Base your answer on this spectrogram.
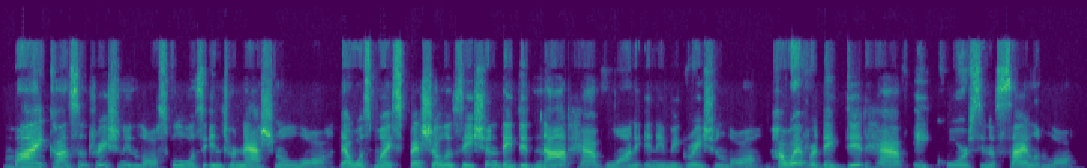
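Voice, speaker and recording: A middle-aged woman from Romania, an immigration attorney answering interview questions in a measured, articulate, formal way. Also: medium pitch, lively intonation, a bit bright.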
